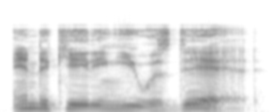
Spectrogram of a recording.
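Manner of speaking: usual speaking voice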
